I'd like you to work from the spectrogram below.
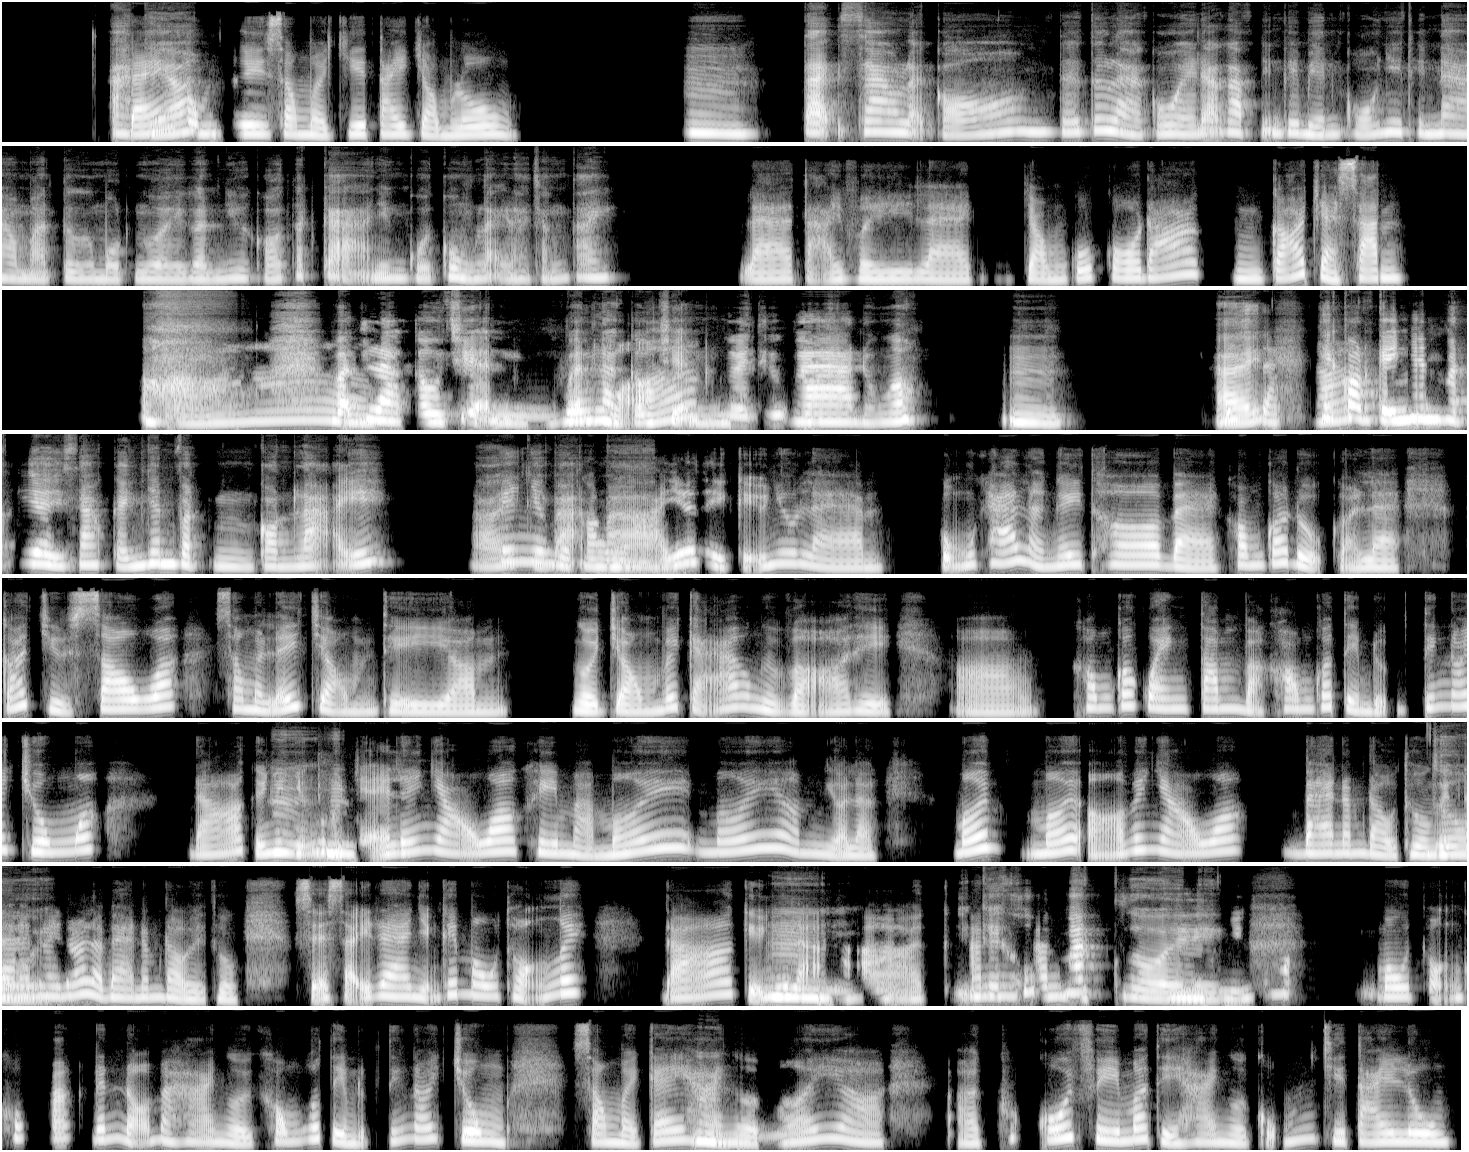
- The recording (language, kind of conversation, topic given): Vietnamese, podcast, Bạn có thể kể về một bộ phim khiến bạn nhớ mãi không?
- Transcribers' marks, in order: tapping; laughing while speaking: "Ồ"; other background noise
